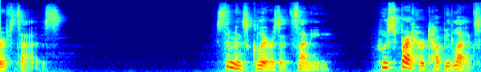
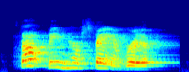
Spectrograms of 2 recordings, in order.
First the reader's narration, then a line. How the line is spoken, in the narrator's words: Sarge yells from the other room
